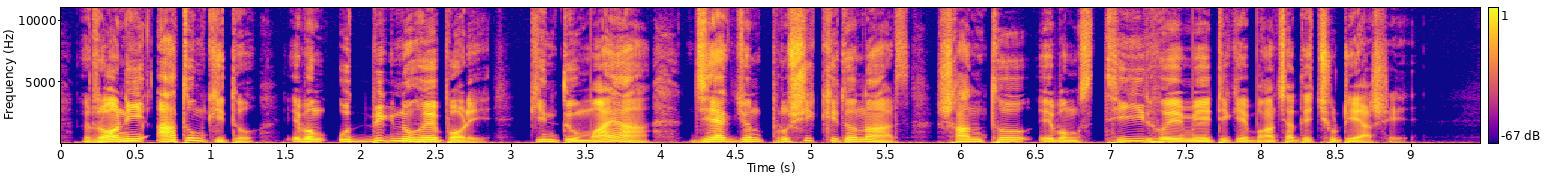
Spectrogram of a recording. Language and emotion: Bengali, neutral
